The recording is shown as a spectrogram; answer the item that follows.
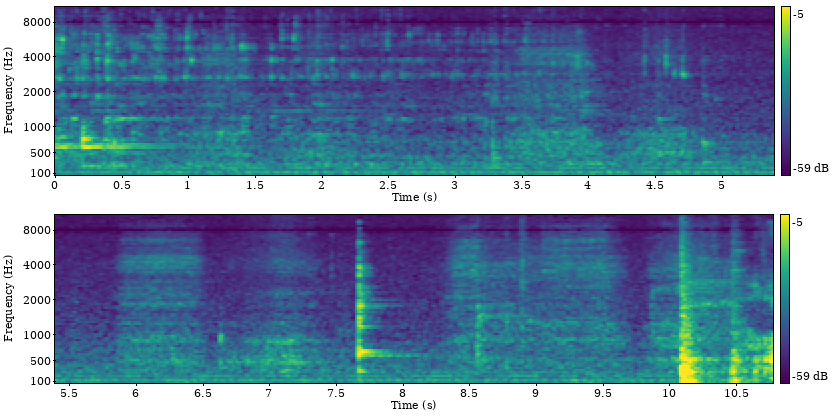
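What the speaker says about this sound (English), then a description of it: "I'm going to pour that in." Dissolved hot fining mix is poured into a wine kit batch, a soft, intermittent liquid trickle and splash with occasional drips and a clink of equipment near the end, close by and fairly quiet.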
